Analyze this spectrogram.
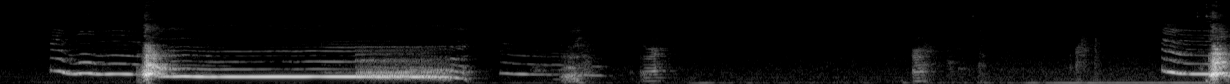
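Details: Pet dog howling along with its owner during Tropical Storm Debby; a long steady howl held for about four seconds, then shorter broken howls and gaps, ending with a rising cry.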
